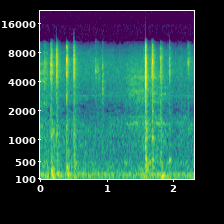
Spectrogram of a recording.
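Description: Quiet computer keyboard typing at a desk: a few quick, light key clicks in short bursts with pauses between, close but soft.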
